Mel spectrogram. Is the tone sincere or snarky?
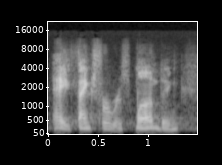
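snarky. It is said in a snarky, sarcastic tone.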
